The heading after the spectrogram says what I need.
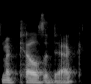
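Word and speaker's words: Melchizedek: facebook pillow so that's how it's pronounced it's pronounced mackel's a deck um so i'll i'll put that out there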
